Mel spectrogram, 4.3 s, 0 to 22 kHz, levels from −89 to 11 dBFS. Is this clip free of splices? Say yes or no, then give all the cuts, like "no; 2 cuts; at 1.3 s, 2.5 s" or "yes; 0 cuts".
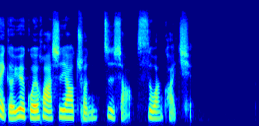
yes; 0 cuts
